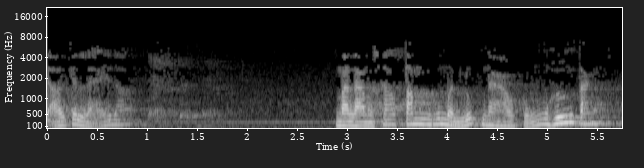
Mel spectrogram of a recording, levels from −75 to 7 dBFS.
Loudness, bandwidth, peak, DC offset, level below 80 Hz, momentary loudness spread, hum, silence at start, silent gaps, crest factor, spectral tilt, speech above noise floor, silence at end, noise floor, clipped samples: -16 LUFS; 6.8 kHz; 0 dBFS; under 0.1%; -48 dBFS; 23 LU; none; 0 s; none; 16 dB; -7.5 dB/octave; 28 dB; 0 s; -43 dBFS; under 0.1%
